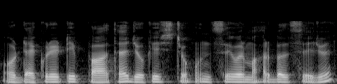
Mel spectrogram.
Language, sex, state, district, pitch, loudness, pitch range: Hindi, male, Chandigarh, Chandigarh, 115 Hz, -19 LUFS, 110-125 Hz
